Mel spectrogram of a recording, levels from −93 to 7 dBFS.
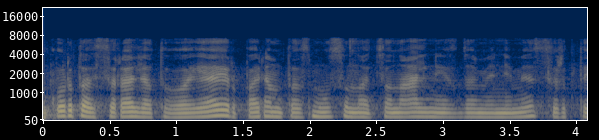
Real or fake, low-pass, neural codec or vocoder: real; 7.2 kHz; none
